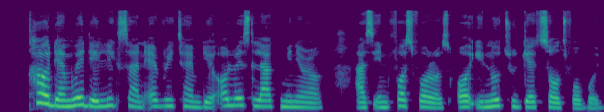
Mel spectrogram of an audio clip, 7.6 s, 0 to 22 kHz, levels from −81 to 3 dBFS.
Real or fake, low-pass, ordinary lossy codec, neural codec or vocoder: real; 14.4 kHz; none; none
